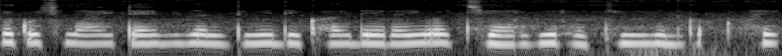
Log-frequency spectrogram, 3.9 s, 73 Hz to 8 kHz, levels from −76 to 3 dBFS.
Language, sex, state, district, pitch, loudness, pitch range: Hindi, female, Uttar Pradesh, Varanasi, 215 Hz, -16 LUFS, 215-225 Hz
